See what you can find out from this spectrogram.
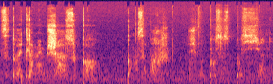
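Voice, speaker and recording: A man whispering informal ASMR commentary close to the microphone, murmuring step by step to himself and the viewer as he works. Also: a little fast. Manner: murmured, informal running self-talk addressed to the viewer. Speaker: ASMR video creator. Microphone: close recorder microphone.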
